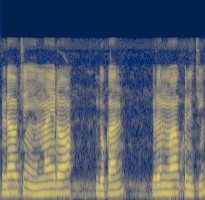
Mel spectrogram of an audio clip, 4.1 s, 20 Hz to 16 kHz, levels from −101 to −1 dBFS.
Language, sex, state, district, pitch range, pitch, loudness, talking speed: Odia, male, Odisha, Khordha, 140-155 Hz, 150 Hz, -17 LUFS, 115 wpm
